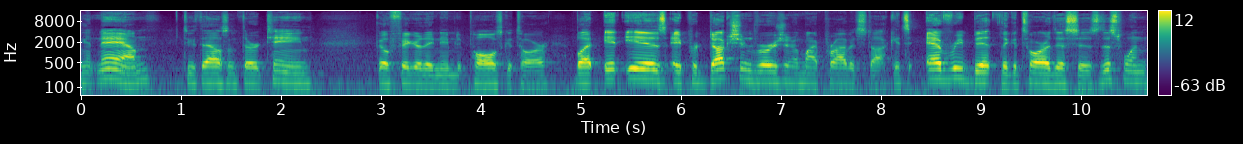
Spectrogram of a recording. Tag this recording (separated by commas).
Speech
